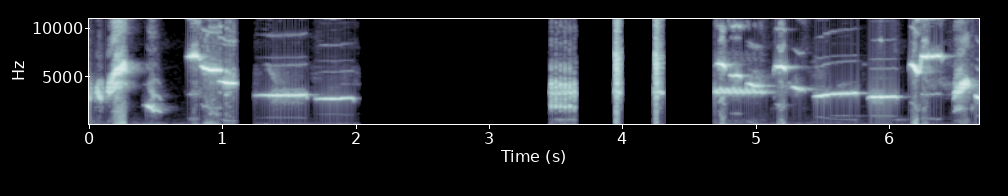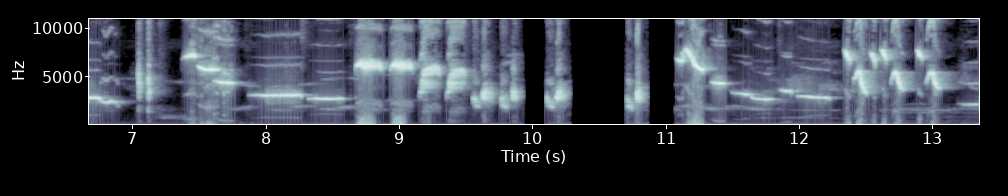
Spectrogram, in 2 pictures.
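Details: Male tledekan gunung singing in long bursts of high whistles, downward-stepping notes and rapid chirps, separated by sharp clicks and a couple of silent pauses.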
